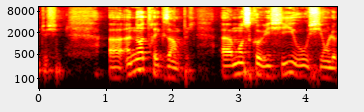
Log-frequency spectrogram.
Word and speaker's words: Moscovici: Et donc, en polonais, on va le prononcer Moscovici.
